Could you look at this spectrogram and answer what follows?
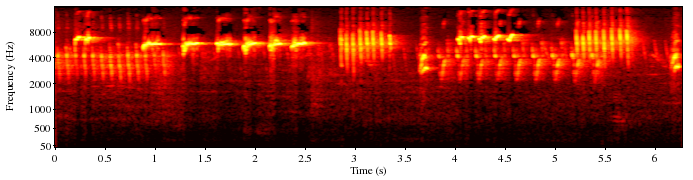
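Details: Crimson Sunbird (konin) in lively full song, meant to coax other birds into singing. A series of high whistled notes gives way to buzzy rattling trills and quick chips.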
